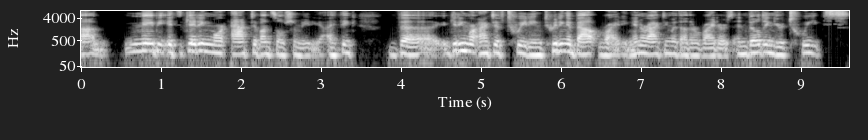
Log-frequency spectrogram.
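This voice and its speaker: With hardly any pauses, a woman speaks in a very deep, low pitch that is somewhat breathy, her intonation fairly even. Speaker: university instructor. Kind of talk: recorded lecture. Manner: fast; casual, with fillers.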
